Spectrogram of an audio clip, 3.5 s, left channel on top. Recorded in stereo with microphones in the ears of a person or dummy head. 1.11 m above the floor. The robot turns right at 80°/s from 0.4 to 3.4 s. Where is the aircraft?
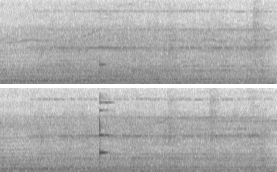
10° right (ahead or behind); by 3.5 s 45° right (ahead or behind).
